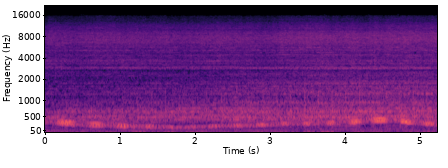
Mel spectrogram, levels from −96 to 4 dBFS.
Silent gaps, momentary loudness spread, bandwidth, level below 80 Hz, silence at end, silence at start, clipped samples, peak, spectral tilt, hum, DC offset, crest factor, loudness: none; 7 LU; 16 kHz; -60 dBFS; 0 s; 0 s; under 0.1%; -20 dBFS; -3.5 dB/octave; none; under 0.1%; 18 dB; -38 LUFS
